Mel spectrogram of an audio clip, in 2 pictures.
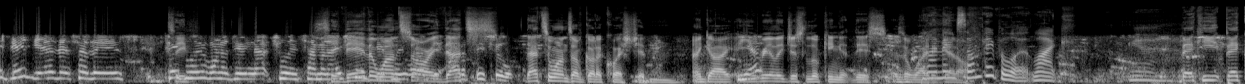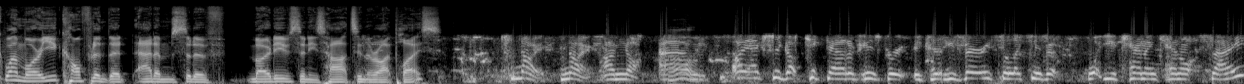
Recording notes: We opened the phone lines and got some very strong opinions from our listeners.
